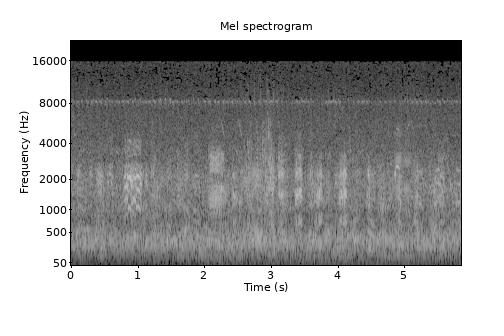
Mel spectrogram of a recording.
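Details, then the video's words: Greater flamingos, several birds feeding alongside lesser flamingos: a dense, continuous chatter of nasal, goose-like honks and grunts from many birds over a steady background hiss. "Greater Flamingo / MCU Calls From Several Birds Feeding With Lesser Flamingos"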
